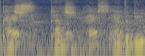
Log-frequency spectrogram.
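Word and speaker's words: Pesce: How do you pronounce his last name? Pesh.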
